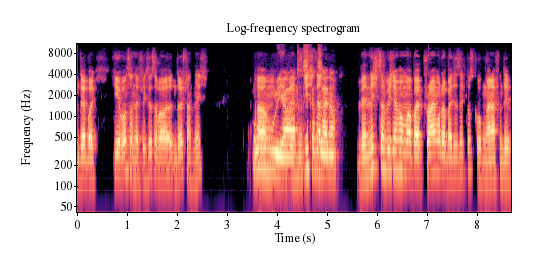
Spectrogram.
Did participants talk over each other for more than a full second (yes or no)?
yes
